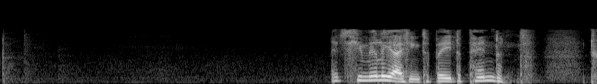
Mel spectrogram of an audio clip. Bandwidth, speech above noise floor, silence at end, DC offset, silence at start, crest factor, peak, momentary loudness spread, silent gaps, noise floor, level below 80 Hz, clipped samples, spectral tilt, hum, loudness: 5.4 kHz; 43 dB; 0 s; under 0.1%; 3.3 s; 18 dB; 0 dBFS; 22 LU; none; -56 dBFS; -50 dBFS; under 0.1%; -8 dB/octave; none; -14 LUFS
